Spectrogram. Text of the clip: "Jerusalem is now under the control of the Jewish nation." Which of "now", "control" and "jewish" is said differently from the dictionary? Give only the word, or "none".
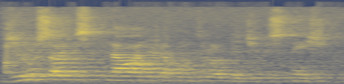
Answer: jewish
